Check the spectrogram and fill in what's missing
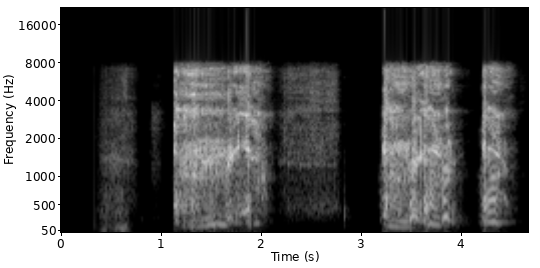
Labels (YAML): expert_labels:
- quality: good
  cough_type: wet
  dyspnea: true
  wheezing: false
  stridor: false
  choking: false
  congestion: true
  nothing: false
  diagnosis: lower respiratory tract infection
  severity: severe
age: 24
gender: male
respiratory_condition: false
fever_muscle_pain: false
status: COVID-19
